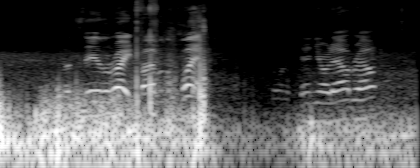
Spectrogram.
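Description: Indistinct voices talking over wind rumbling on the microphone, with a few sharp clicks about one and a half to two seconds in and a quieter spell just after the middle.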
